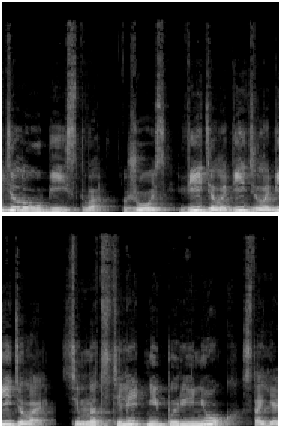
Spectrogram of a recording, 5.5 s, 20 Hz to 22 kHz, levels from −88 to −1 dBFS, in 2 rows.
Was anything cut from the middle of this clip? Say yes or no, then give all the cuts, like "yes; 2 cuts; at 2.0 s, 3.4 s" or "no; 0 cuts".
yes; 2 cuts; at 1.2 s, 3.3 s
